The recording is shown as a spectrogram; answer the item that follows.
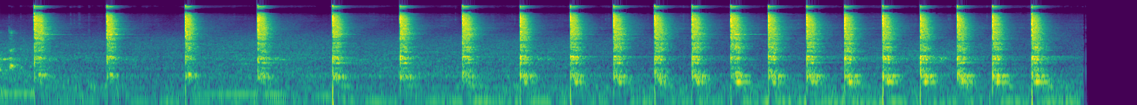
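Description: Drumstick hits on a drum, about twenty sharp strokes each with a short ring, evenly spaced and speeding up from about one a second to about two a second.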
